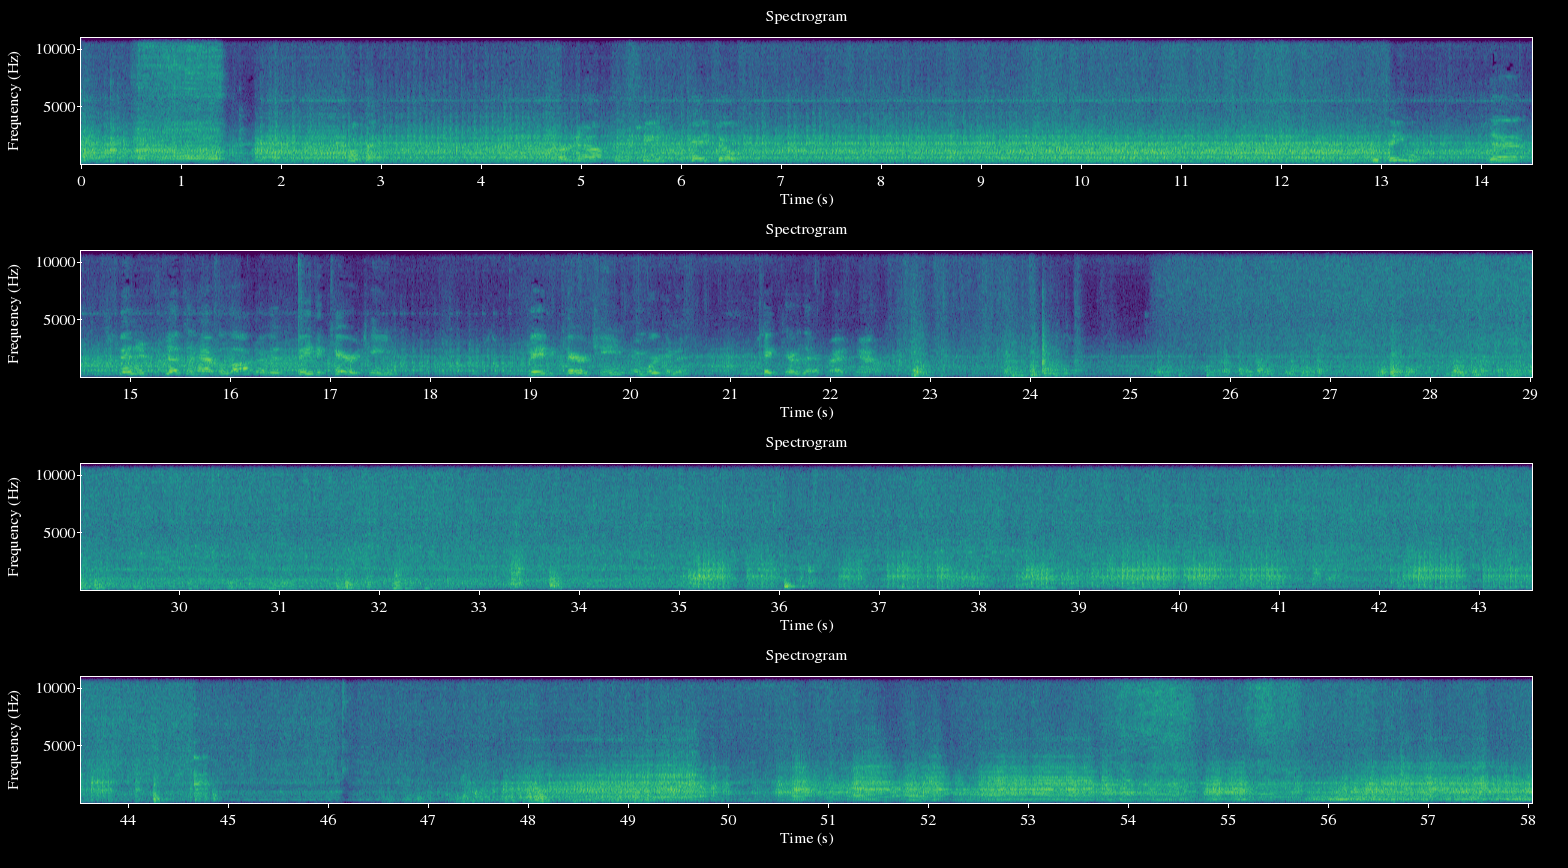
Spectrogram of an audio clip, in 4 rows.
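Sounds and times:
tap water running and splashing: 6.0 - 13.2, 25.1 - 53.9.

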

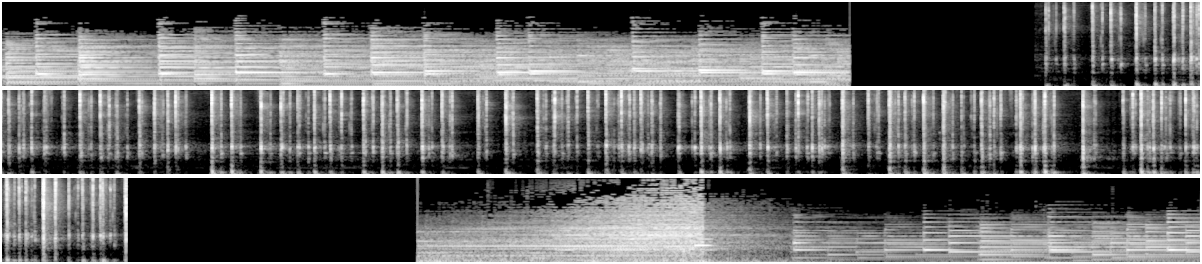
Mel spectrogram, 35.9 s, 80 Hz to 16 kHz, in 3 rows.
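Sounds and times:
keyboard typing: 10.4 - 25.2.

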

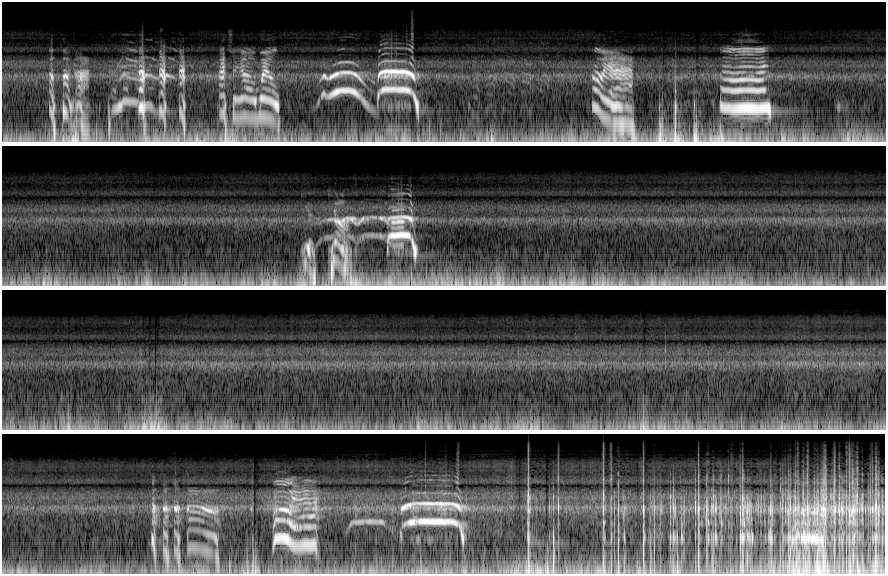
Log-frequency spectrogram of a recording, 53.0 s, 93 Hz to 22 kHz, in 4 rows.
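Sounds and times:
waterfall rushing: 0.0 - 53.0.

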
